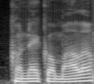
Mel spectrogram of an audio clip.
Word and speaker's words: Conejo Malo: Conejo Malo.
